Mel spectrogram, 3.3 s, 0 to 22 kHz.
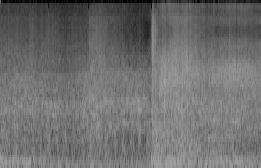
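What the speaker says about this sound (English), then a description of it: "That's the missile." A TY90 missile in a video game roars as a dense, loud, low rumble, with a sharp burst of noise partway through before the heavy roar continues.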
